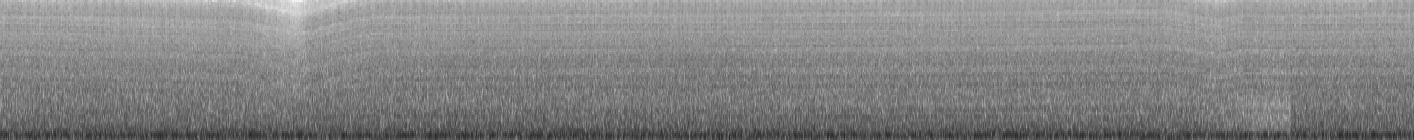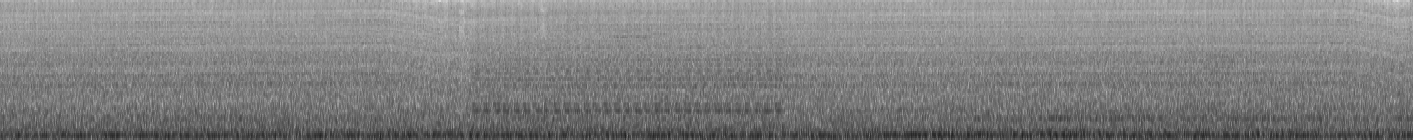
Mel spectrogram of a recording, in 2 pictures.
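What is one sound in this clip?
A heavy truck engine rumbles steadily as it drives along.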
